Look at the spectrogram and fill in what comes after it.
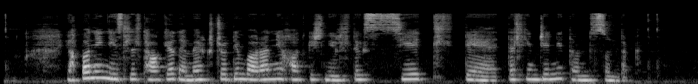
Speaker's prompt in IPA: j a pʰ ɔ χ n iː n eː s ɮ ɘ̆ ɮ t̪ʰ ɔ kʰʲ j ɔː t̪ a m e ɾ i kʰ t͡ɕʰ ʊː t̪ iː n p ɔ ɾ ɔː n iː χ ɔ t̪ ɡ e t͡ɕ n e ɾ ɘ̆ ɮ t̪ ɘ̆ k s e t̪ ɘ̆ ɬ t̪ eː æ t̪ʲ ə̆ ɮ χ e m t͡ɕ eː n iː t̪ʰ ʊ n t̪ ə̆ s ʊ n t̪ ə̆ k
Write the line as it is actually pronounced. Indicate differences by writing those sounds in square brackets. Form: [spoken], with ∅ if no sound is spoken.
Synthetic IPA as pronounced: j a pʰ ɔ [∅] n iː n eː s ɮ ɘ̆ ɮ t̪ʰ ɔ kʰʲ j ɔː t̪ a m e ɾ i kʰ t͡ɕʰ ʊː t̪ iː [m] p ɔ ɾ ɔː n iː χ ɔ t̪ ɡ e t͡ɕ n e ɾ ɘ̆ ɮ t̪ ɘ̆ k s e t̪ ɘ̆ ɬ t̪ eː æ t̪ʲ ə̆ ɮ [x] e m t͡ɕ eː n iː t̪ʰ ʊ n t̪ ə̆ s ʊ n t̪ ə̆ k

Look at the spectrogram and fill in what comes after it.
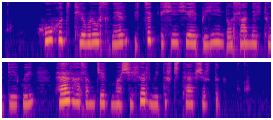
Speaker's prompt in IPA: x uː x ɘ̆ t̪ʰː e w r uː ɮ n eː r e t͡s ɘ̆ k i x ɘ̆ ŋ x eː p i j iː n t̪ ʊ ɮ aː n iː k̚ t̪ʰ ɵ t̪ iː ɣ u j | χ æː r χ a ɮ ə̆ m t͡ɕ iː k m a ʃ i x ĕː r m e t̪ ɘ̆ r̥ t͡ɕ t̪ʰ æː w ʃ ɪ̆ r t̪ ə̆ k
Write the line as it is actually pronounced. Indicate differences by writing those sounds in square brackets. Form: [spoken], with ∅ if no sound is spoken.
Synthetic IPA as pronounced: x uː x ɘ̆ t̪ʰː e w r uː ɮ n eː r e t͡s ɘ̆ k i x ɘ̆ ŋ x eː p i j iː n t̪ ʊ ɮ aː n iː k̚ t̪ʰ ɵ t̪ iː ɣ u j | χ æː r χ a ɮ ə̆ m t͡ɕ iː k m a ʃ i x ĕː r m e t̪ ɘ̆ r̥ t͡ɕ t̪ʰ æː w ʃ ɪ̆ r t̪ ə̆ k

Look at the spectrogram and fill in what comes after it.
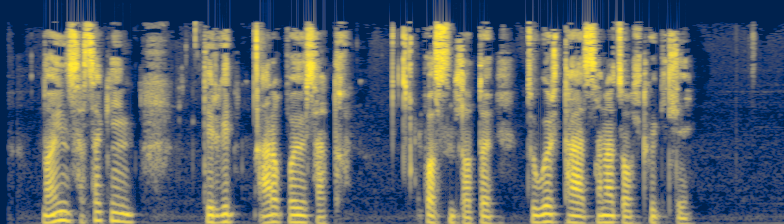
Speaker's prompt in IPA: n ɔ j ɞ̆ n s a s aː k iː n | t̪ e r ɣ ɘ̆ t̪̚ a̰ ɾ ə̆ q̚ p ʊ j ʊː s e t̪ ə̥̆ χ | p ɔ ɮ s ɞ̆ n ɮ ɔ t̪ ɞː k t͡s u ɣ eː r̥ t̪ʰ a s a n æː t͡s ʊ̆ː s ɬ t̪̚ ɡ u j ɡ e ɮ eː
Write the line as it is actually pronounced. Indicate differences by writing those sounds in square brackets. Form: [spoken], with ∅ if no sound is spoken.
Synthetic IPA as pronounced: n ɔ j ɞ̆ n s a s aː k iː n | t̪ e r ɣ ɘ̆ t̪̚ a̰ ɾ ə̆ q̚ p ʊ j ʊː s [a] t̪ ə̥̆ χ | p ɔ ɮ s ɞ̆ n ɮ ɔ t̪ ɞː [∅] t͡s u ɣ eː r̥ t̪ʰ a s a n [aː] t͡s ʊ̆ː [∅] ɬ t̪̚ ɡ u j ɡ e ɮ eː

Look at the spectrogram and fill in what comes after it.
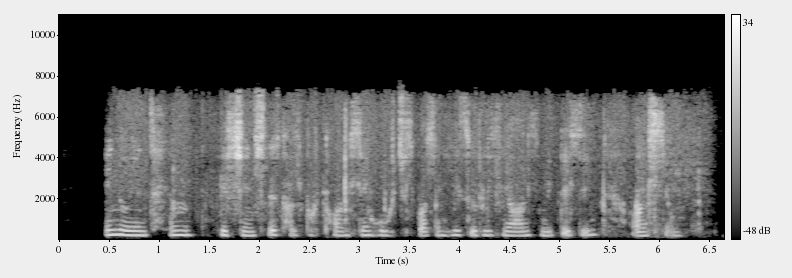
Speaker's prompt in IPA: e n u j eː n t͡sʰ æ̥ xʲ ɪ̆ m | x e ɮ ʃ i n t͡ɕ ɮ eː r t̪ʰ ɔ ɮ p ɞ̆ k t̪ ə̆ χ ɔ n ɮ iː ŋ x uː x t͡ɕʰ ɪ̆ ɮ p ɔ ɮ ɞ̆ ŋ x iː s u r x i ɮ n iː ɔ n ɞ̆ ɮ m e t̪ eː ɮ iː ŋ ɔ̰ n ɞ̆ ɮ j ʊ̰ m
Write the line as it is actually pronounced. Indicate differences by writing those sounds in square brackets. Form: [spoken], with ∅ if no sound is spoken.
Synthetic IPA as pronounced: e n u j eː n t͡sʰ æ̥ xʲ ɪ̆ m | x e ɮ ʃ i n t͡ɕ ɮ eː r t̪ʰ ɔ ɮ p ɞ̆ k t̪ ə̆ χ ɔ n ɮ iː ŋ x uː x [t͡ɕ] ɪ̆ ɮ p ɔ ɮ ɞ̆ ŋ x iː s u r x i ɮ n iː ɔ n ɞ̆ ɮ m e t̪ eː ɮ iː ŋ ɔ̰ n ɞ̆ ɮ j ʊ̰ m

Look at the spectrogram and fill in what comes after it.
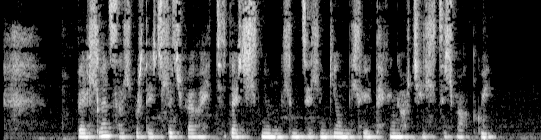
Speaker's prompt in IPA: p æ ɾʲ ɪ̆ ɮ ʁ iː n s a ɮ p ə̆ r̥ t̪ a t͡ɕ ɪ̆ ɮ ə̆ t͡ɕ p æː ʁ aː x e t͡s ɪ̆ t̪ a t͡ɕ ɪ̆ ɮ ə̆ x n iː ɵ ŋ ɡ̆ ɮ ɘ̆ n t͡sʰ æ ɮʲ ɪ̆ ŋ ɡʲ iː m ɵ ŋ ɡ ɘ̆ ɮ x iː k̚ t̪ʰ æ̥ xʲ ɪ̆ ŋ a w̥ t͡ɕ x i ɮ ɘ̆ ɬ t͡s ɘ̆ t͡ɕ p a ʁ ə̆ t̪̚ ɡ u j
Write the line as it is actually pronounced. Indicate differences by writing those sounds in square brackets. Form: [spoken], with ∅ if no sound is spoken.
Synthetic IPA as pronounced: p æ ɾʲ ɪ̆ ɮ ʁ iː n s a ɮ p ə̆ r̥ t̪ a t͡ɕ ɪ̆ ɮ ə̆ t͡ɕ p æː ʁ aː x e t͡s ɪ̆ t̪ a t͡ɕ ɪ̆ ɮ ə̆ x n iː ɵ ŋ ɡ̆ ɮ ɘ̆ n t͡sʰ æ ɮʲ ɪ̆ ŋ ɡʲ iː [ŋ] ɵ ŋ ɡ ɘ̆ ɮ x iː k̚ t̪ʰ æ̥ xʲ ɪ̆ ŋ a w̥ t͡ɕ x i ɮ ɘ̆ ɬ t͡s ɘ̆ t͡ɕ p a ʁ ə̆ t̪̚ ɡ u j

